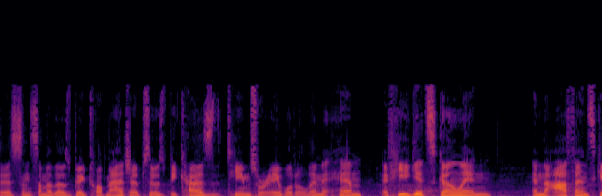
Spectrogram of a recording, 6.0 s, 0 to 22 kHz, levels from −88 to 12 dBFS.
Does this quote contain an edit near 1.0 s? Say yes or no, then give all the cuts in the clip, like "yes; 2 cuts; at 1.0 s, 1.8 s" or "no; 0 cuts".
no; 1 cut; at 3.7 s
